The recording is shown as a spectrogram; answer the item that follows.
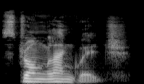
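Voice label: "strong language", British English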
